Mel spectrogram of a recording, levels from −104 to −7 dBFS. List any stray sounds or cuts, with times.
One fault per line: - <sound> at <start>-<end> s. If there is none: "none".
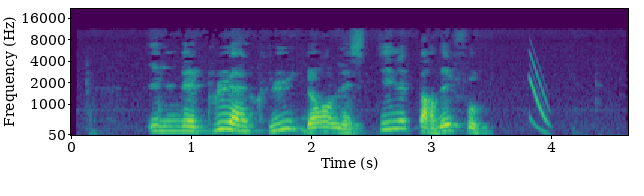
- chirp at 3.8-4.0 s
